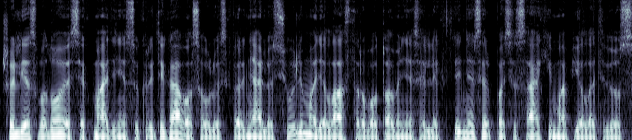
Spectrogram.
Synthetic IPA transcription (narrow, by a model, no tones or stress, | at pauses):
ʃɐlʲiɛsʋɐd̪oːʋʲeːsʲɛkmɑːd̪ʲeːnʲiːsʊkʲɾʲɪt̪ʲɪkɑːʋoːsɐʊlʲʊskʲʋʲɛɾʲnʲæːlʲoːsʲuːlʲimɑːd̪ʲeːlˠɑːst̪ɾɐʋoːɐt̪oːmʲɪnʲeːsɛlʲɛkʲt̪ʲɾʲɪnʲeːsɪɾpɐsʲɪsɑːkʲiːmɑpʲiɛlˠɐt̪ʲʋʲʊs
